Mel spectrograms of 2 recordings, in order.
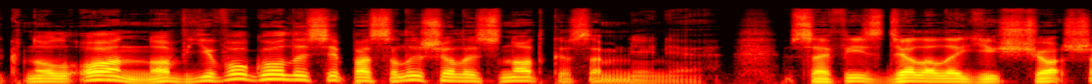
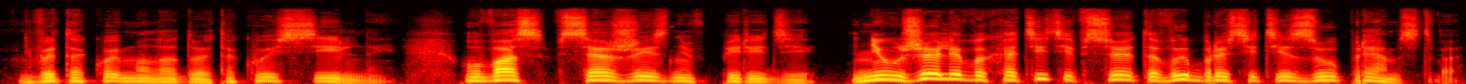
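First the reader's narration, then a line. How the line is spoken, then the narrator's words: Soft voice. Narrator (Russian): она мягким голосом заговорила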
